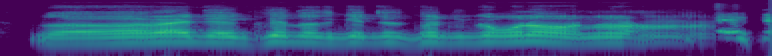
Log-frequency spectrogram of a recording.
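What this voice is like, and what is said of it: Imitates another person's voice. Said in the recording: “your impression of him.”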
